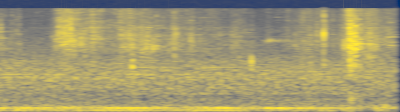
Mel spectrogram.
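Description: A steady low hum, with scattered light ticks and rustles over it.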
